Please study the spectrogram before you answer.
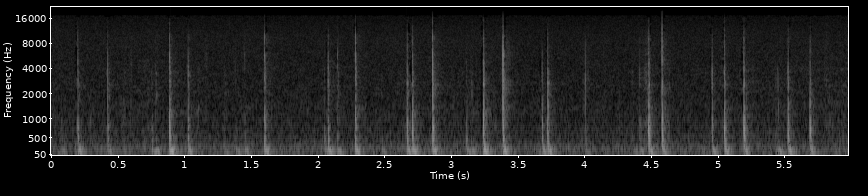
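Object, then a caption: Plastic handheld game console. Fingertips tap and scratch the lid of a closed, small, hollow blue plastic handheld game console resting on a wooden table, the hand often covering it. About twenty sharp, irregular taps are heard, each with a quick, dry decay, a low hollow thump and bright clicky top, over faint scratching.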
